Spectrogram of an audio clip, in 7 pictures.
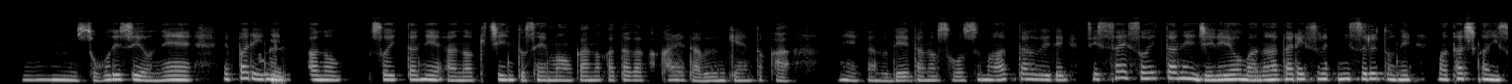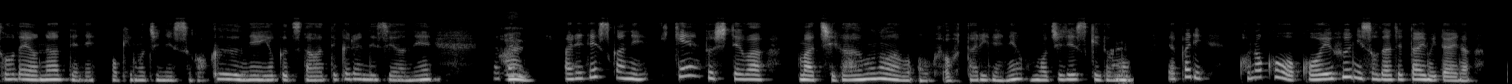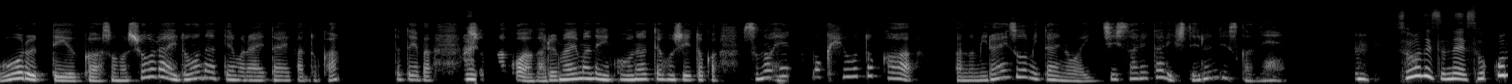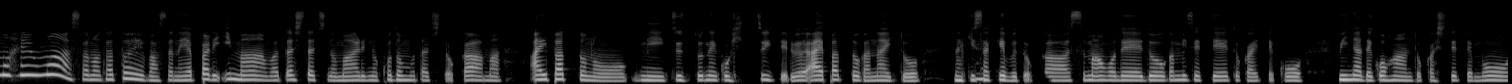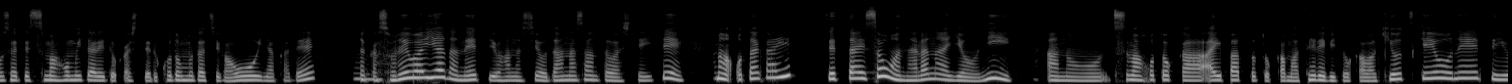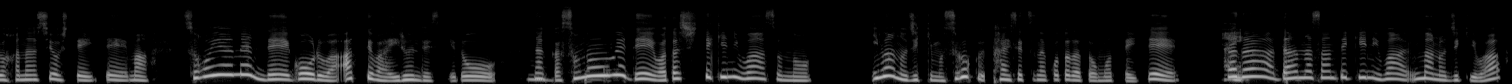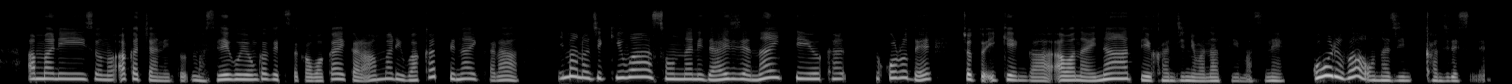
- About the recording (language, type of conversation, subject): Japanese, advice, 配偶者と子育ての方針が合わないとき、どのように話し合えばよいですか？
- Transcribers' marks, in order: none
